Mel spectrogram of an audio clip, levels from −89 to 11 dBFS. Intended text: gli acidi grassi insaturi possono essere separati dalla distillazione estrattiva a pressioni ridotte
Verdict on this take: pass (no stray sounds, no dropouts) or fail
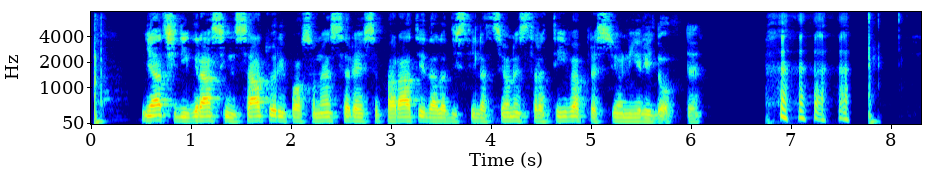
fail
